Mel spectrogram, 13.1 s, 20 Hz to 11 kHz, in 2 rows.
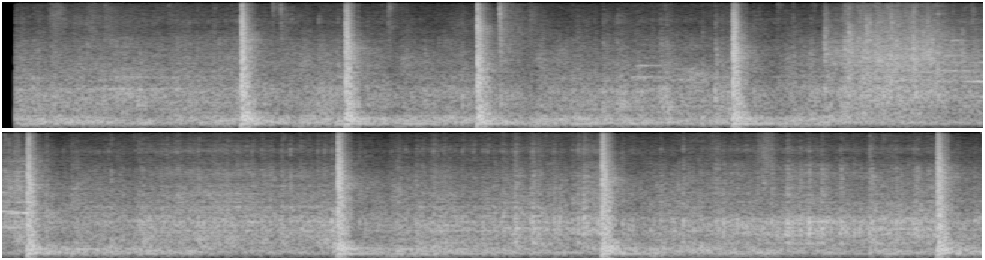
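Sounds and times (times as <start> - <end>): loud fireworks bangs: 0.1 - 13.0
faint firework cracks: 4.7 - 7.0.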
